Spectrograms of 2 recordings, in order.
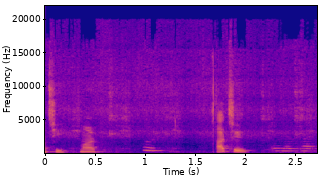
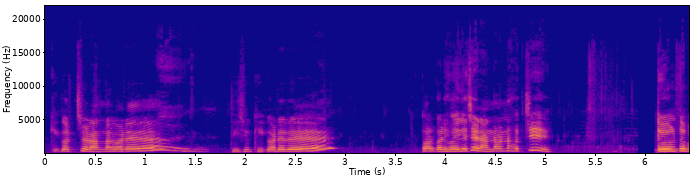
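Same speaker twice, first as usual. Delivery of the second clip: loud, higher call into the kitchen; 6 semitones higher, 10 dB louder than usual. Real, not acted. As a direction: call playfully to someone in another room. Calling to people in the kitchen.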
